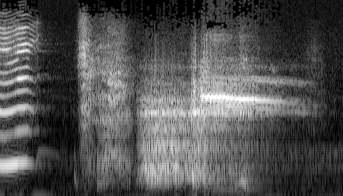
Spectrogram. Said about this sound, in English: Serves you right for sneezing.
